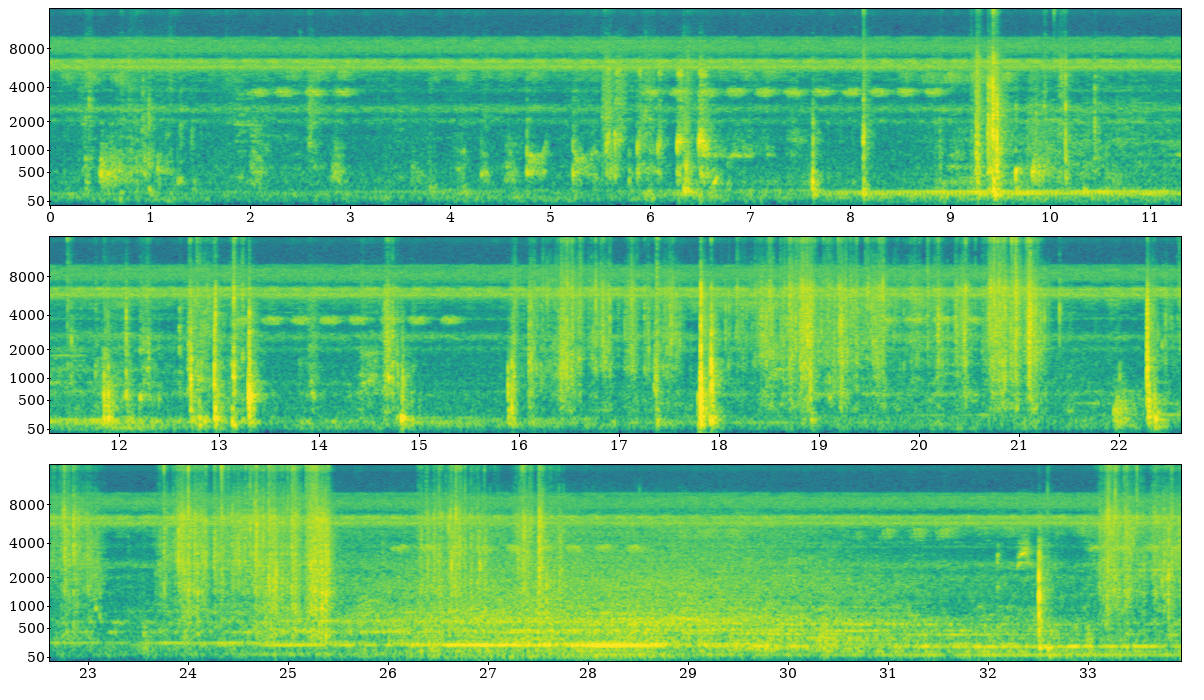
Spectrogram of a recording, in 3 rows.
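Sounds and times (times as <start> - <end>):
packaging crinkling and rustling: 15.9 - 21.5, 22.3 - 25.5, 26.2 - 28.0, 33.0 - 33.9.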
